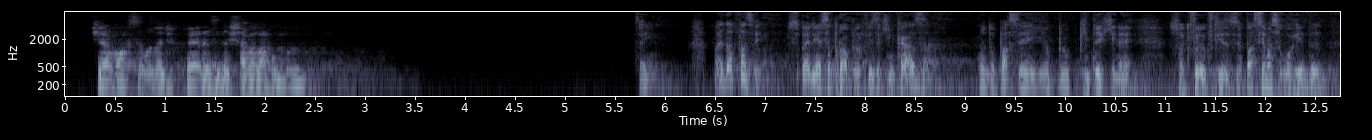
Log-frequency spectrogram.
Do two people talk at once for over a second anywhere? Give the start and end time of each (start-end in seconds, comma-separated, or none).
none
